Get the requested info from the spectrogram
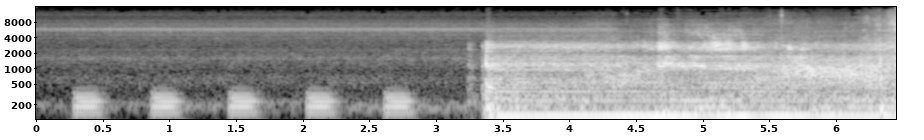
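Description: A low pitched note pulses about every 0.6 s. About three seconds in, a loud rush of spraying water with a steady low motor hum starts suddenly: a dishwasher's wash pump and spray arms running.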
